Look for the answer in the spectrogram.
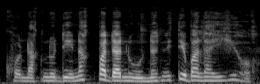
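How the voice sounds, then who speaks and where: A woman's voice: fairly low pitch, normal speed, dry recording, lightly acted. A woman playing a humble, protective mother who pleads for her child in a radio drama. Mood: humble, hesitant. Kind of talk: Ilocano radio drama acting.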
